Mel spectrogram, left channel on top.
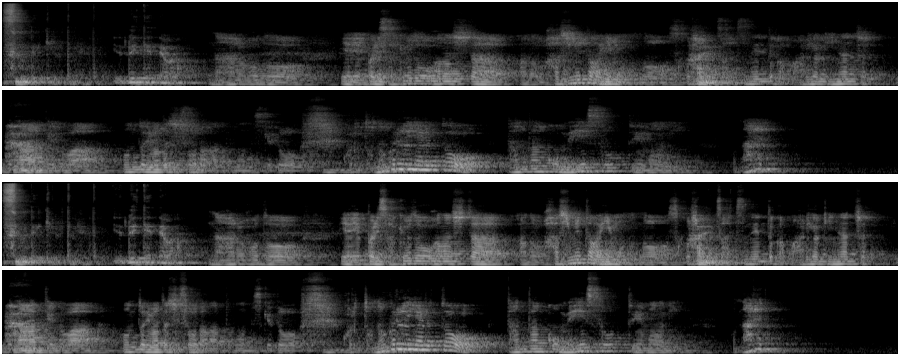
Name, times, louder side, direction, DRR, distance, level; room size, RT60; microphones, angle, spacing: voice 1, 0.0-1.8 2.7-2.8 6.8-7.1 9.0-9.3 12.2-12.5, right 1 dB, 15° right, -1 dB, 1.3 m, -31 dB
voice 2, 2.1-8.6 8.9-9.9 10.1-13.7 14.0-15.7 16.3-16.6, right 1 dB, 65° right, 0 dB, 0.9 m, -31 dB
12.0 x 6.8 x 5.0 m, 1.3 s
head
